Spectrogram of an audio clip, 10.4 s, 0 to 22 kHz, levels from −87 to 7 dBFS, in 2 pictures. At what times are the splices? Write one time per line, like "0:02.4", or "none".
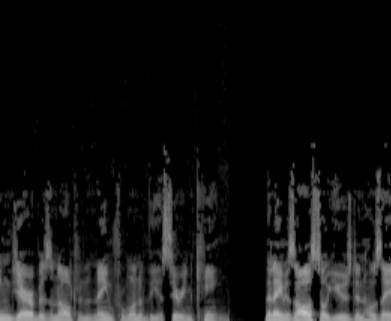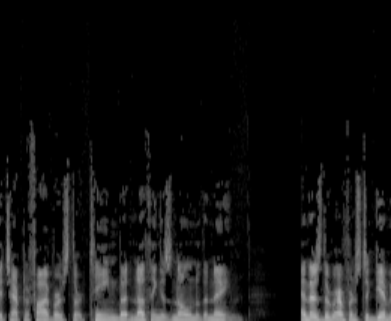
none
